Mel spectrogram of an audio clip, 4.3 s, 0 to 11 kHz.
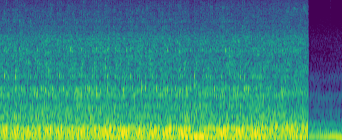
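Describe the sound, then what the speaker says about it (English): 2018 Camaro ZL1 with Kooks headers and AWE Tuning exhaust idling, a loud, deep, steady burble close by that cuts off abruptly near the end. "We got that one idling and this one idling."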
